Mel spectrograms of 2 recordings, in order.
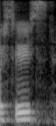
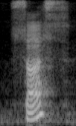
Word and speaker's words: Seuss: they had some Dr Seuss or Dr sus is how it's supposed to be pronounced I believe cuz it's supposed to rhyme with bus so I always say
